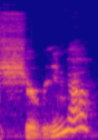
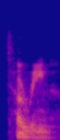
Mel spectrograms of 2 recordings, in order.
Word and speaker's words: Tarina: This is Sharina? Tarina. Tarina.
